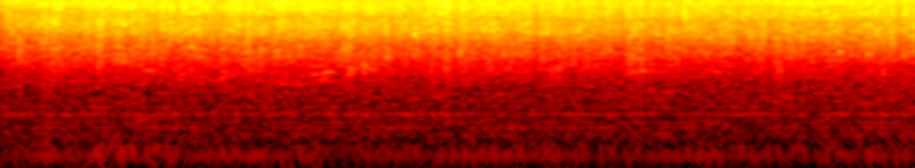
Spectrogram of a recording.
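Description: Splash-pad water jets spraying up from the ground and splashing down onto wet concrete: a steady, loud hiss.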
